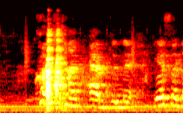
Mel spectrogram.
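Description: A short clatter about half a second in, followed by a person's voice, over a steady low hum.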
